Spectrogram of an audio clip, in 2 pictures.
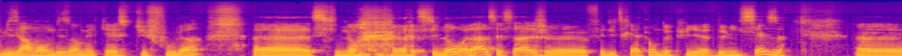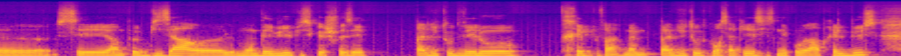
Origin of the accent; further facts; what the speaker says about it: Provence-Alpes-Côte d'Azur, France; now in Montreal, Canada; je suis natif de la Côte d'Azur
